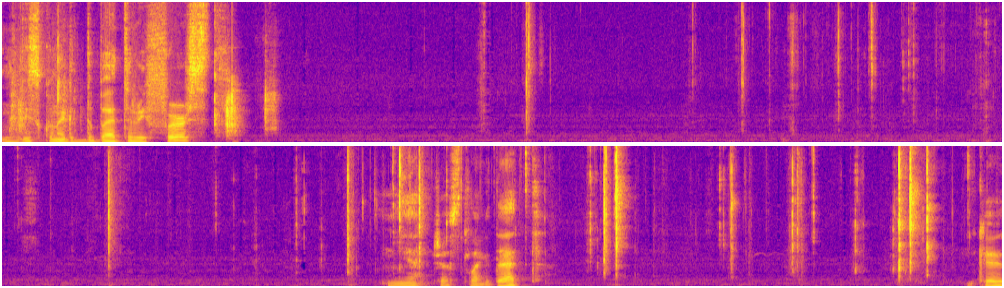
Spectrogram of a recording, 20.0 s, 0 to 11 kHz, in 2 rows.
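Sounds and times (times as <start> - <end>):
faint clicks and taps on laptop: 4.8 - 5.6, 15.2 - 19.5.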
